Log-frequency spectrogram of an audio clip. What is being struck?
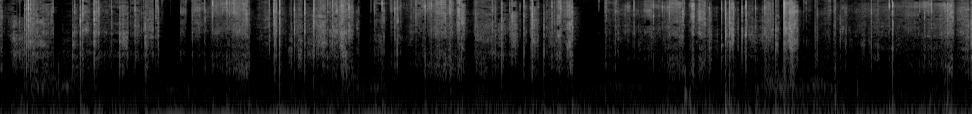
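Hot pad of small strung wooden blocks.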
